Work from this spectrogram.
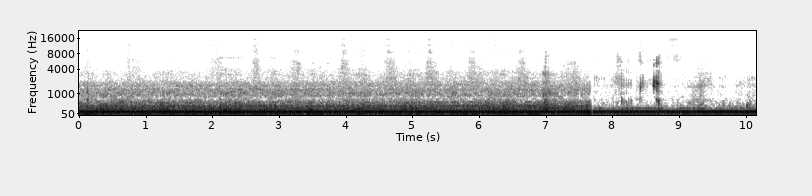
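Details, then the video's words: Luxe, a female Bengal cat, purring close up while chatting with her owner indoors: a steady low rumbling purr for most of the clip, then a few faint higher sounds near the end. "My cat talks to me. Compilation of cat chats."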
